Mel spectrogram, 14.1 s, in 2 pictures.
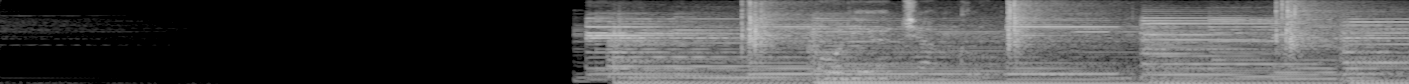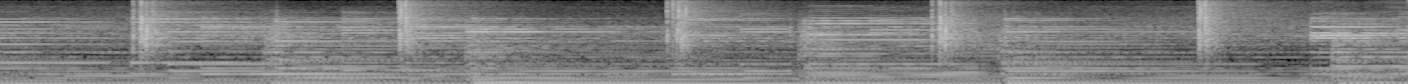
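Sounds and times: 
calm motivational folk music: 3.1s - 14.0s.

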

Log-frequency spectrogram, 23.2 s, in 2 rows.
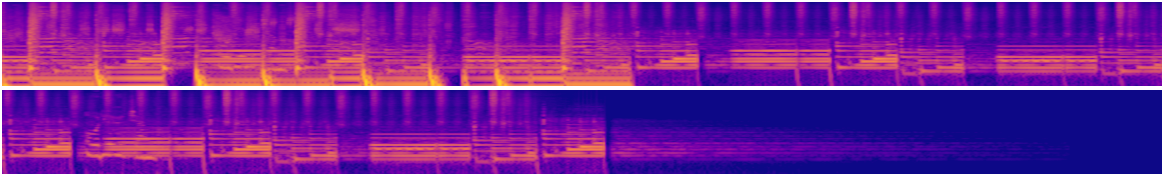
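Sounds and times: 
chill hip hop beats: 0.0s - 17.5s.

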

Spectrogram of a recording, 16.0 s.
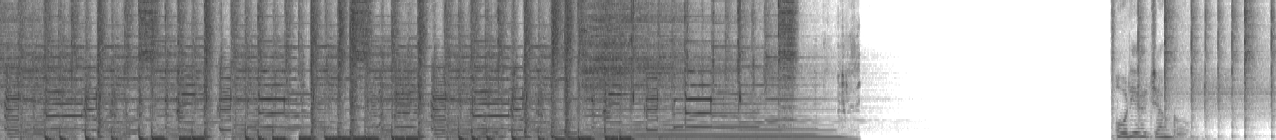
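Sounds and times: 
soul music logo: 0.0s - 10.5s.

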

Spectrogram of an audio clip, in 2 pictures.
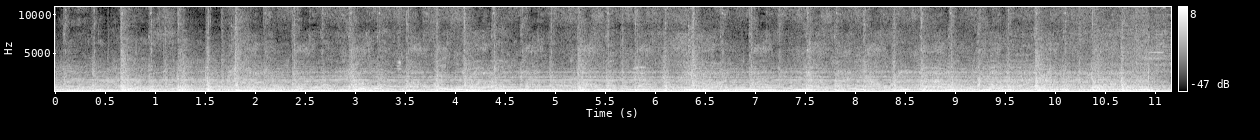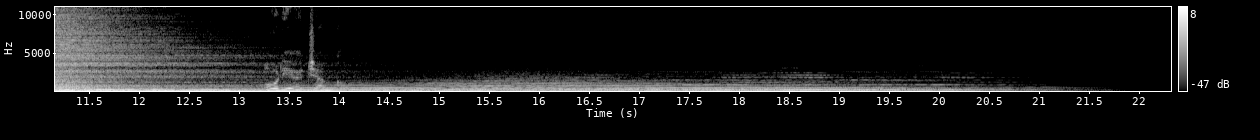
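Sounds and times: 
medieval Viking cinematic soundtrack music: 0.0s - 19.7s.

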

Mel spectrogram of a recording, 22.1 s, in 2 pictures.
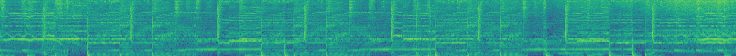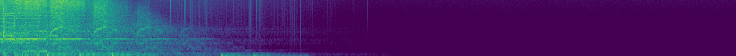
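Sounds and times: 
positive fun hip hop: 0.0s - 13.6s.

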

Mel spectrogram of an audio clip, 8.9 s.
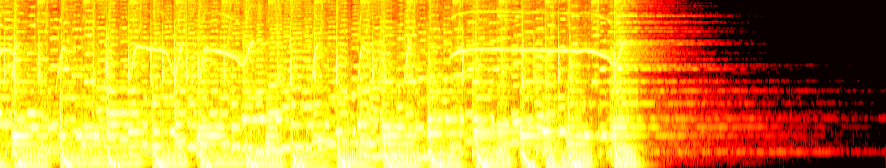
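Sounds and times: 
Russian balalaika: 0.0s - 6.8s.

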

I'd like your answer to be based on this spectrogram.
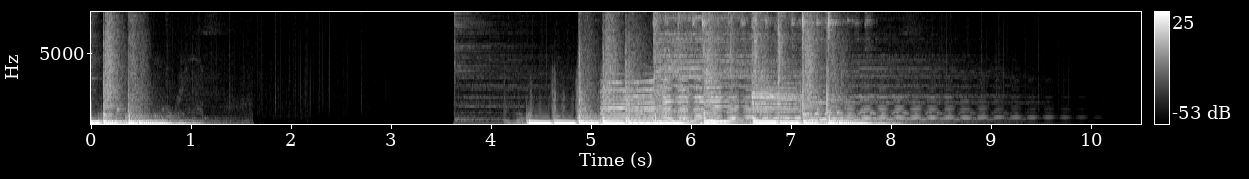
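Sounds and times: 
retro funky logo jingle: 0.0s - 0.9s, 4.2s - 9.0s.

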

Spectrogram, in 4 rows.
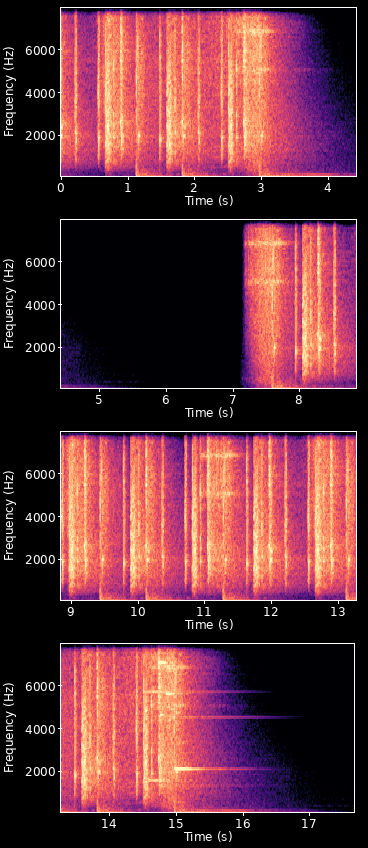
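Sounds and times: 
claps in a logo: 0.0s - 3.0s, 7.9s - 15.0s
drums in a logo: 0.0s - 4.0s, 7.2s - 15.9s.

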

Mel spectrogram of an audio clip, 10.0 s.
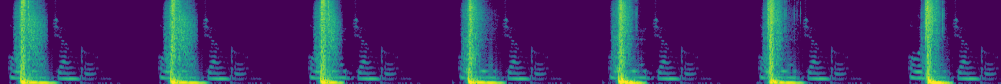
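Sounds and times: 
punches: 0.1s - 0.6s, 1.6s - 2.1s, 3.2s - 3.5s, 4.6s - 5.1s, 6.1s - 6.5s, 7.6s - 8.0s, 9.2s - 9.6s.

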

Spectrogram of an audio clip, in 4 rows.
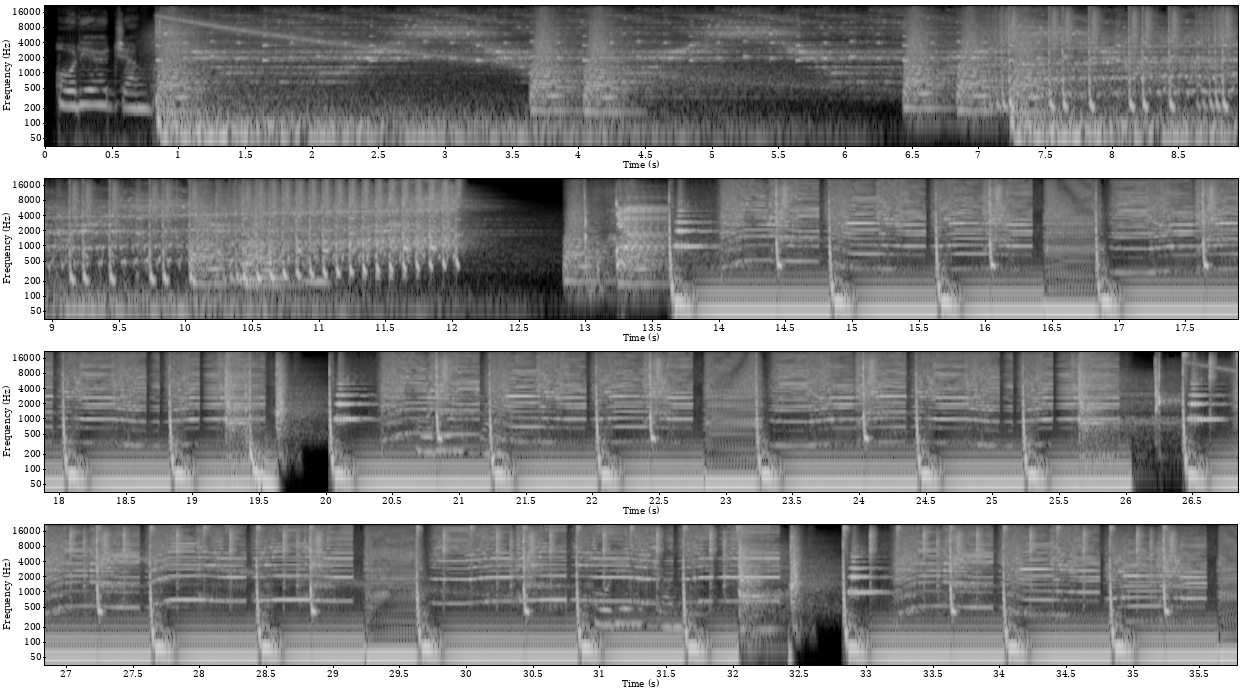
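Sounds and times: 
aggressive hard trap music: 0.8s - 35.7s.

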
